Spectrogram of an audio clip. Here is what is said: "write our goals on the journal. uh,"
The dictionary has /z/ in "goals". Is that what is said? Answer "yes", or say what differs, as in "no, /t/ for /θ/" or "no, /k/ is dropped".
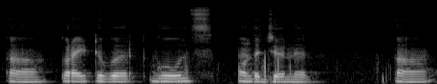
no, /s/ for /z/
